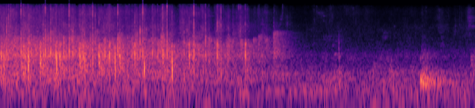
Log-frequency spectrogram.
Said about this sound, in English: Take your seats and thank you, worship team. Yes. This is give our worship team a round of applause.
